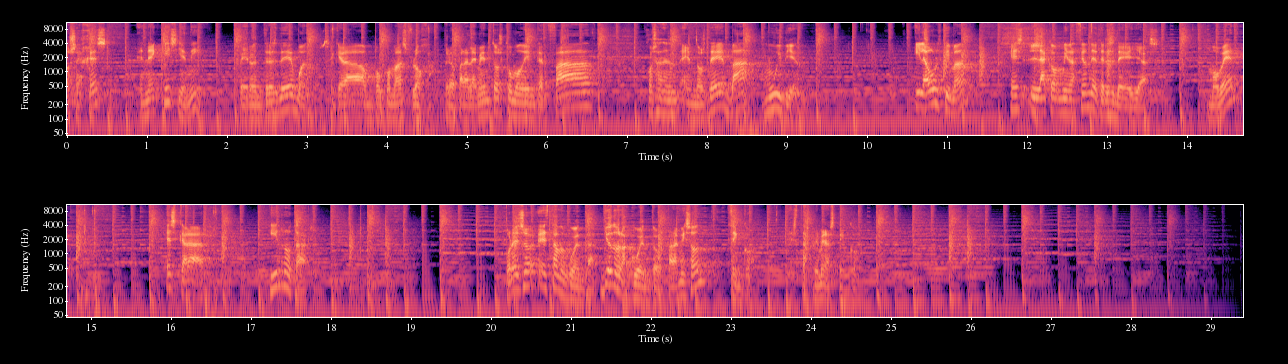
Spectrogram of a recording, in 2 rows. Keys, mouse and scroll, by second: 3.1 ctrl+z, 4.3 ctrl+z, 10.7 click, 12.1 alt+click, 14.9 ctrl+z, 15.6 click, 16.4 ctrl+z, 17.2 click, 18.4 ctrl+z, 22.7 click.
